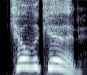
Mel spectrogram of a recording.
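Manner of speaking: high, loud barked command; shouted order. A narrator's reading. The boss shouts at C J, high and loud. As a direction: yell the order to kill. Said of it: "he shouted to C J".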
